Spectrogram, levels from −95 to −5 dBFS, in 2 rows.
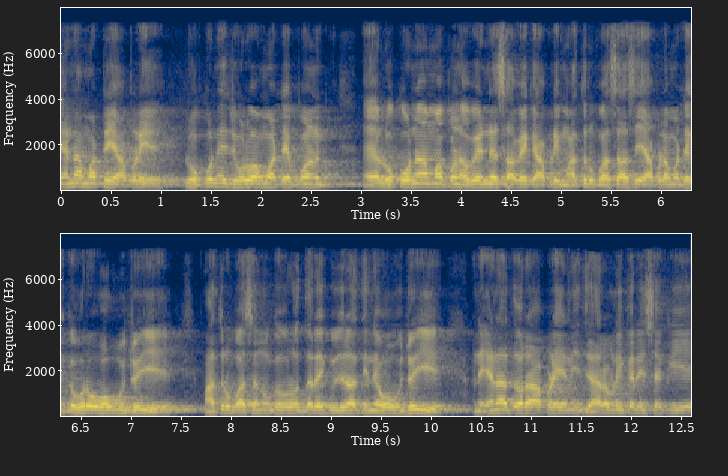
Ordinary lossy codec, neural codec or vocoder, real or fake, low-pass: AAC, 48 kbps; none; real; 7.2 kHz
